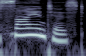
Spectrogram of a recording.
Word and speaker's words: scientist: A scientist is looking for a cure for the illness. In scientist, the first C is silent.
